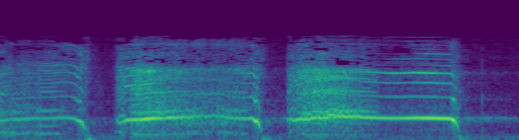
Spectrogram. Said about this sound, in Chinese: 隔壁屠宰场，遐猪仔叽叽叫啊！哎呦，一听安尼，心是皮薄菜，后要惊死啊！迄都个堵嘞，迄猪仔在那硬叽。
